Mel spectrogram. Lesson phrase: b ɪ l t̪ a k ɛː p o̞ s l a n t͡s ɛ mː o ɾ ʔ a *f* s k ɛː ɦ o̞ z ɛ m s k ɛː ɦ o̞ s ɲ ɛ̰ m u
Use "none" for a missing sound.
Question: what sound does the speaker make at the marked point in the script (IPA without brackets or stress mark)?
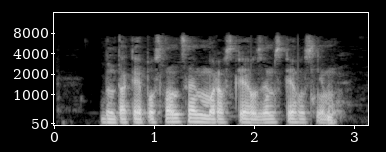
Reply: f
